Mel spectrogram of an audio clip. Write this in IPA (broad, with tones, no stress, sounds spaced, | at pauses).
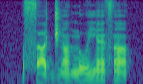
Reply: s a˨ d͡ʒ ã˨ n o˧ j ɛ̃˦ s ã˦˨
